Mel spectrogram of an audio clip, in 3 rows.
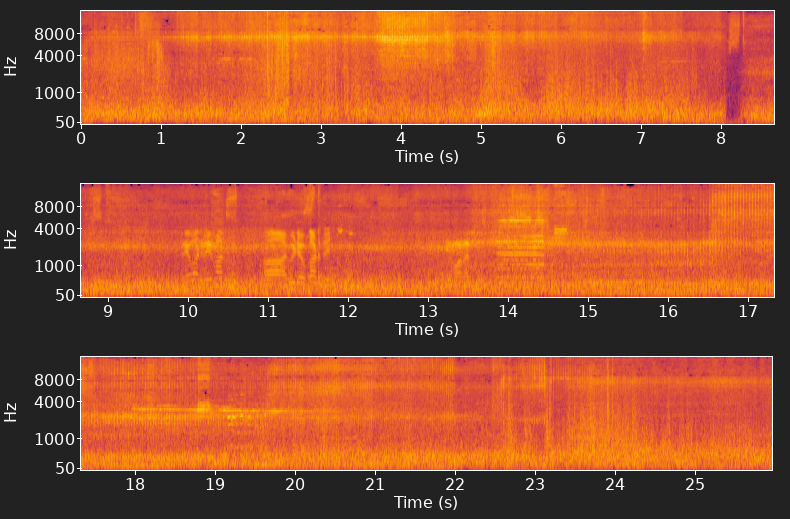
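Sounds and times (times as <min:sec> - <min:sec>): motorcycle running: 0:00.0 - 0:08.0, 0:08.6 - 0:25.9
wind rushing over microphone: 0:00.0 - 0:25.9
vehicle horn honking: 0:13.7 - 0:14.9, 0:18.0 - 0:20.0.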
